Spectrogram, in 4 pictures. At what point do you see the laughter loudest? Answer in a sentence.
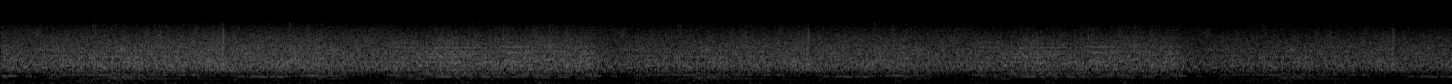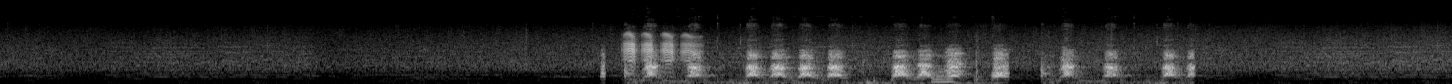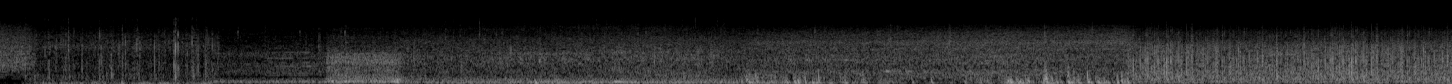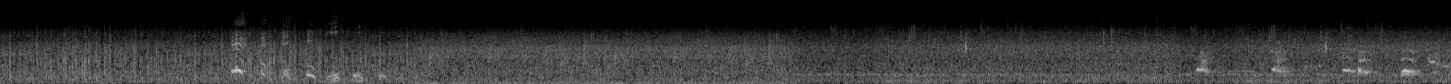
The loudest moment of the laughter is at 21 seconds.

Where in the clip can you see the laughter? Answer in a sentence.
The laughter can be heard from 20.7 to 21.6 s and from 45.9 to 47.5 s.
